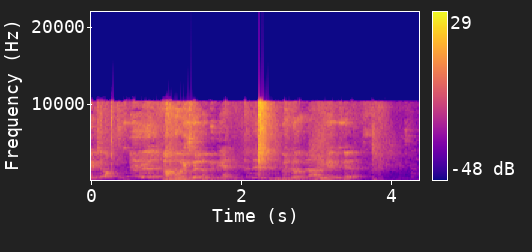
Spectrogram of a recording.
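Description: A person's voice with a sharp click about two seconds in.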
